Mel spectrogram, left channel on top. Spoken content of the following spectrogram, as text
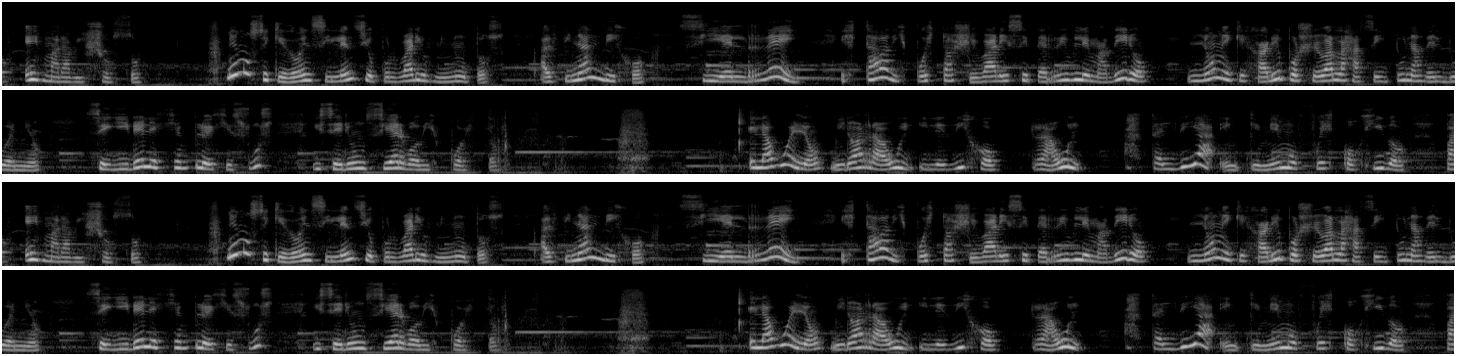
es maravilloso. Nemo se quedó en silencio por varios minutos. Al final dijo, si el rey estaba dispuesto a llevar ese terrible madero, no me quejaré por llevar las aceitunas del dueño. Seguiré el ejemplo de Jesús y seré un siervo dispuesto. El abuelo miró a Raúl y le dijo, Raúl, hasta el día en que Nemo fue escogido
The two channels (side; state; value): both; identical; correlation 1.00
